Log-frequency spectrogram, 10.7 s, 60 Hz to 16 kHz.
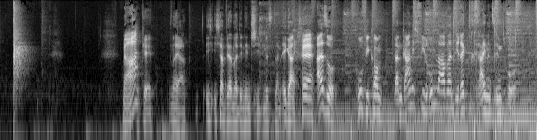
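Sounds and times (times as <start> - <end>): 
single hand clap for audio sync: 0.2 - 0.9
speech: 2.4 - 10.5.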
